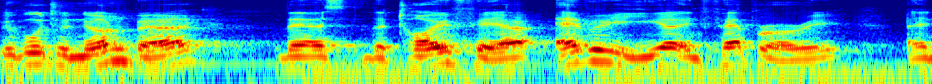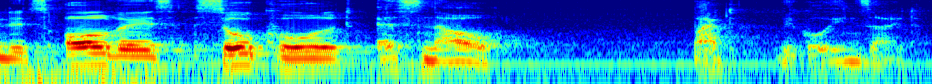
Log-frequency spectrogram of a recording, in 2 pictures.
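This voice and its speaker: A man's dark, mellow voice with a German accent, lively intonation and big swings in loudness at a fairly slow pace. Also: medium pitch for a man. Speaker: TV presenter. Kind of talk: casual on-camera introduction.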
